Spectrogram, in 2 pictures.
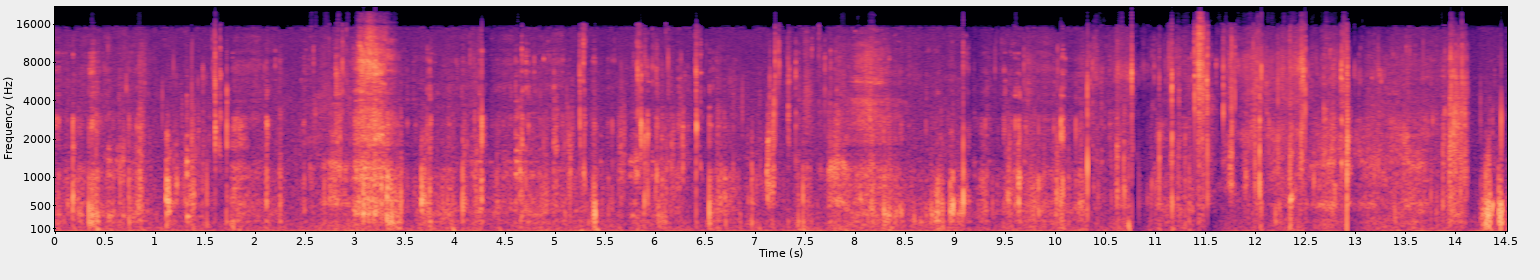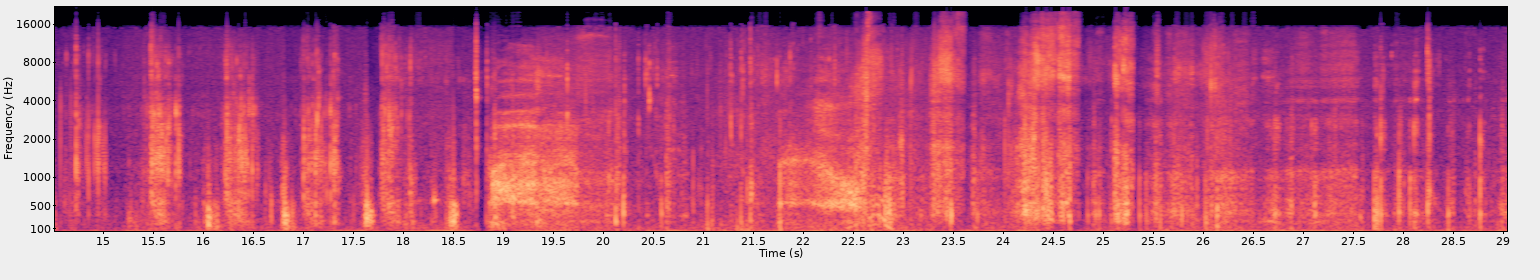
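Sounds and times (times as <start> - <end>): person chewing crunchy food: 0.0 - 29.0
mouth sounds: 15.5 - 26.8.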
